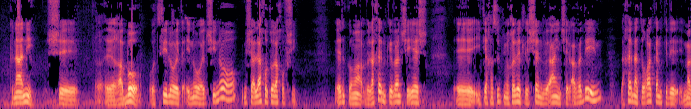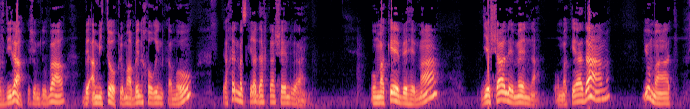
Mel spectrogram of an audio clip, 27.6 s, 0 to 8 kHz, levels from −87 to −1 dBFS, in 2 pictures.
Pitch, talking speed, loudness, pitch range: 115 Hz, 95 wpm, -18 LUFS, 100-130 Hz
